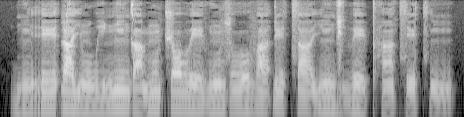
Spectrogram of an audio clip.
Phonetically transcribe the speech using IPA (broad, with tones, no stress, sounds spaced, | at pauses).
b ĩ˨ r eː˦ ɗ a˦ j ũ˨ w i˨ ɲ ĩ˦ ɡ a˨ m ũ˦ t͡ʃ ɔ˦ β e˦˨ v ũ˦ z oː˨˦ v a˨ ɗ e˨ t͡s aː˨ j ĩ˦ ɡ i˨ β e˦˨ pʰ ã˨ t͡s e˨ t͡s ĩ˨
